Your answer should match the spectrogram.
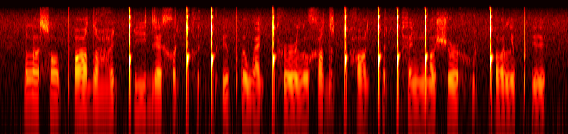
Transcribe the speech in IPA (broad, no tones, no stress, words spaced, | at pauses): lʌsɔpʼɑdˤʊ ɦiǃidɛ xʌǃʰəǃʼɪpʼə wæǃʰə˞lʊ xʊdˤuǃʰɑǃə ǃʰɛŋ͡ǃʌʃə˞hu ǃʌlɪ pʼɪ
